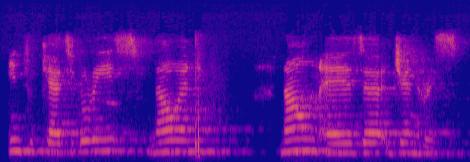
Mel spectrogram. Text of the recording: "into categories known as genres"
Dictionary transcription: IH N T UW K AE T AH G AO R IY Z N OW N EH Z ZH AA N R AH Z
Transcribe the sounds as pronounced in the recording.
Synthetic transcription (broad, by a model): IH N T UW K AE T AH G AO R IY Z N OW N EH Z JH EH N R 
